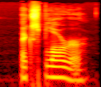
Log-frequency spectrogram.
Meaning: 1. One who explores something 2. A person who by means of travel (notably an expedition) searches out new information 3. Any of various hand tools, with sharp points, used in dentistry
- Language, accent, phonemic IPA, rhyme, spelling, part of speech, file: English, US, /ɛkˈsplɔːɹə(ɹ)/, -ɔːɹə(ɹ), explorer, noun, En-us-explorer.ogg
